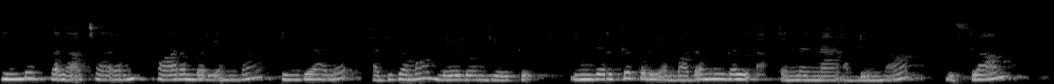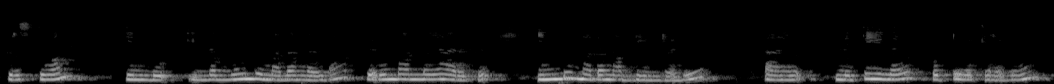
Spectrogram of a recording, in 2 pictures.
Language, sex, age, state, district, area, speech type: Tamil, female, 18-30, Tamil Nadu, Krishnagiri, rural, spontaneous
